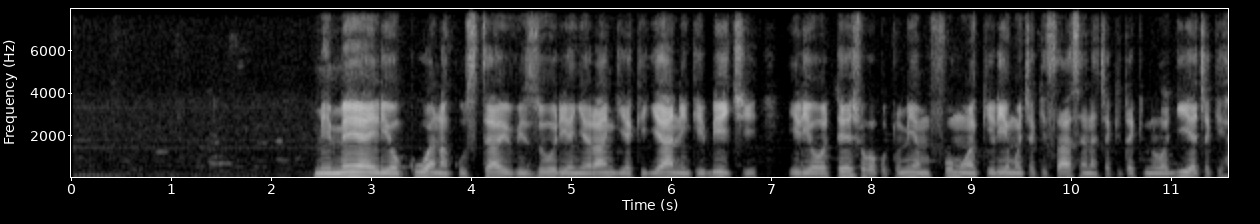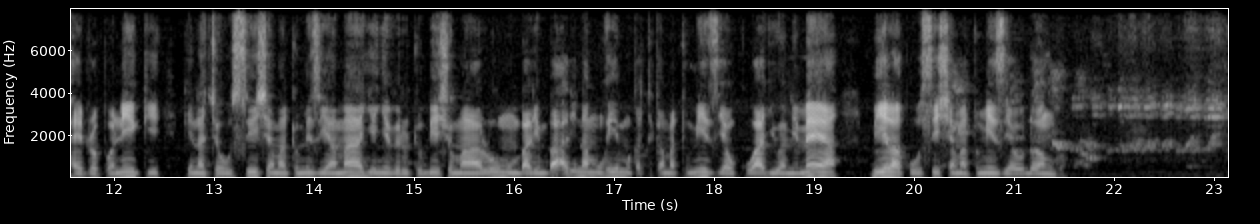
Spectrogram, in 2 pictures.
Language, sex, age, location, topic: Swahili, male, 18-24, Dar es Salaam, agriculture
